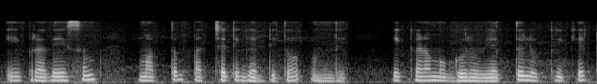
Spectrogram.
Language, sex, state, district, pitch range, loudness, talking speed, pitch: Telugu, female, Andhra Pradesh, Srikakulam, 175-190 Hz, -18 LUFS, 90 wpm, 180 Hz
